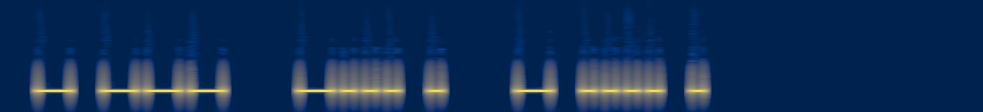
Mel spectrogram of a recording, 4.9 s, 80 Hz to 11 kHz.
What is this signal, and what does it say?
Morse code, heard as a keyed tone, about 22 wpm, 700 Hz. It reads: TO BE THE
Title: Sets of 5 Words 22wpm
